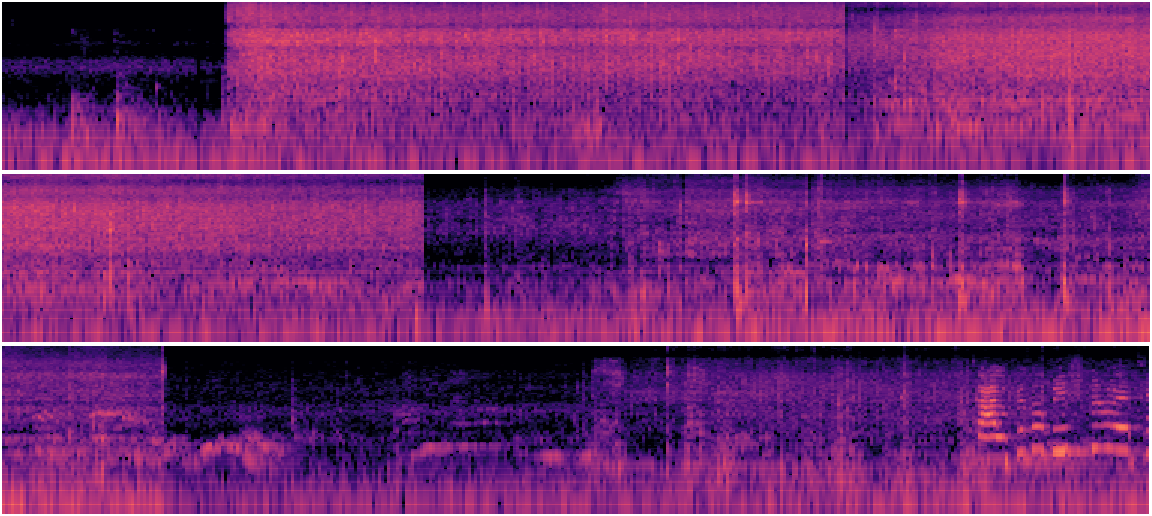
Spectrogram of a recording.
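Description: Sliced onions for birista fry in white oil with a bright, hissing sizzle that comes in long loud stretches, broken by quieter gaps and softer clattering stirs.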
